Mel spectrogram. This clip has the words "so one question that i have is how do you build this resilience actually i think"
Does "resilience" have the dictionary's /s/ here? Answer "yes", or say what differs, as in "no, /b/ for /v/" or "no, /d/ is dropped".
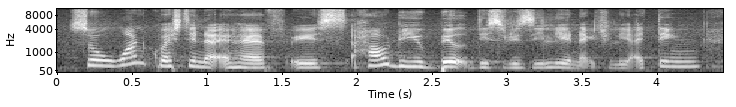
no, /s/ is dropped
